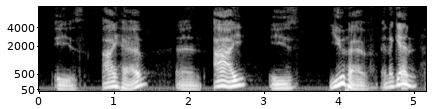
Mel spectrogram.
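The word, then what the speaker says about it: hai: is I have and I is you have and again the H it is written h a i but it is not it is not pronounced as high but I I O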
